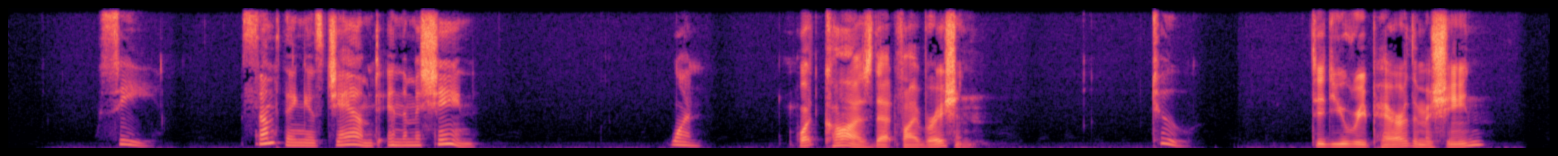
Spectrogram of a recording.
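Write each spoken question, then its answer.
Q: Something is jammed in the machine.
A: 1: What caused that vibration?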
